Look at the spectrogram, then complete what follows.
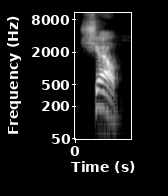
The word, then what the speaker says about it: shelf: Ini juga sh kan, jadi sh sangat-sangat sering dibaca sy. Shelf. Jadi h-nya silent.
